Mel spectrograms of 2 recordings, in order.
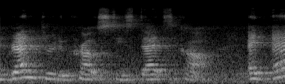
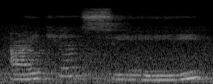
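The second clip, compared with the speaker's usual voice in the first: slow, hushed and measured; quietly careful, drawn out; speaking carefully; 7 dB quieter, much slower than usual. Acted. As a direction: weigh each word as you say it. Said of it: "Jamie spoke carefully".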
